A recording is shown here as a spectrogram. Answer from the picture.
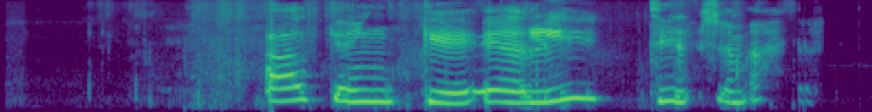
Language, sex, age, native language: Icelandic, male, 10, Icelandic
